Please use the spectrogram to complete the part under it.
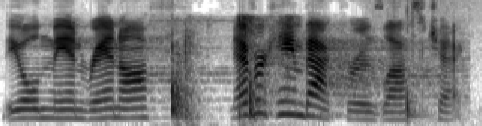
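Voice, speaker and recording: A woman's voice: mid-range voice, expressive, normal speed, big-room sound, muffled recording, background noise, close to an everyday voice. A woman playing a scheming, jealous wife in a horror audio drama, with a hard-edged, sardonic delivery. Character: scheming, jealous wife narrating her dark confession. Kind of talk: audio drama narration and dialogue.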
